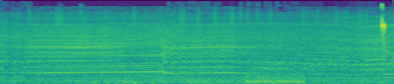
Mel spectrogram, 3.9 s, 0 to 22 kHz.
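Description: An Alfa Romeo Formula 1 car in a racing video game lapping the Japanese Grand Prix circuit, its high engine note whining steadily and shifting pitch through gear changes, with no talking.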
